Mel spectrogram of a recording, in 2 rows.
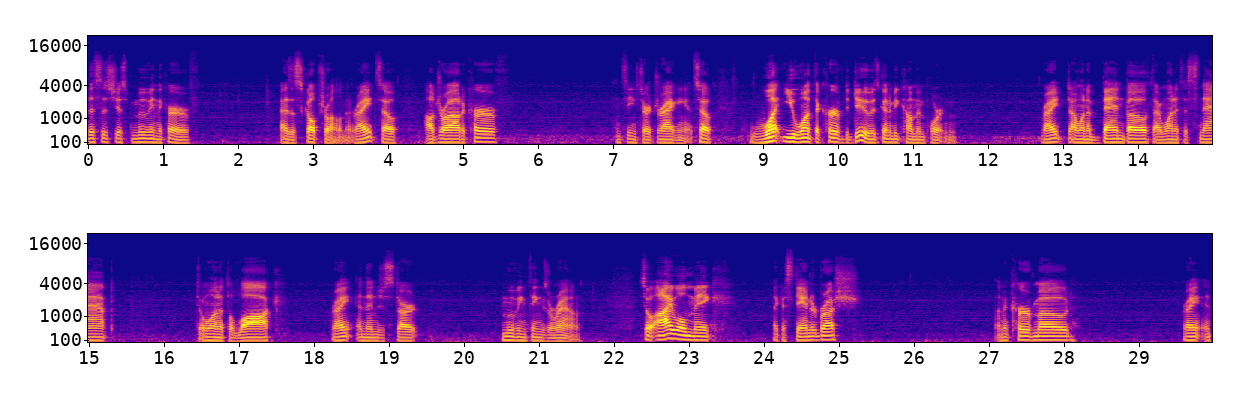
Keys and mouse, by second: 1.8 ctrl+z, 3.5 right click, 4.1-7.6 drag, 7.6 ctrl+z, 7.8 right click, 8.6-9.4 typing, 8.9 click, 12.7 click, 12.7 typing, 18.2-20.6 drag, 18.2 typing, 20.6 right click, 21.3 ctrl+z, 22.5-23.8 typing, 25.9 click, 28.6 click, 28.6 typing, 29.6 right click.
